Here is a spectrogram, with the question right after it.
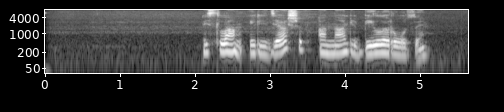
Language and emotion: Russian, neutral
